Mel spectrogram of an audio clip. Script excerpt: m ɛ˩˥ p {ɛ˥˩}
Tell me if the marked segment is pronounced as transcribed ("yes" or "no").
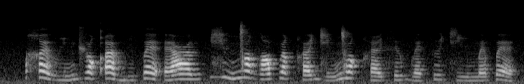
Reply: yes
